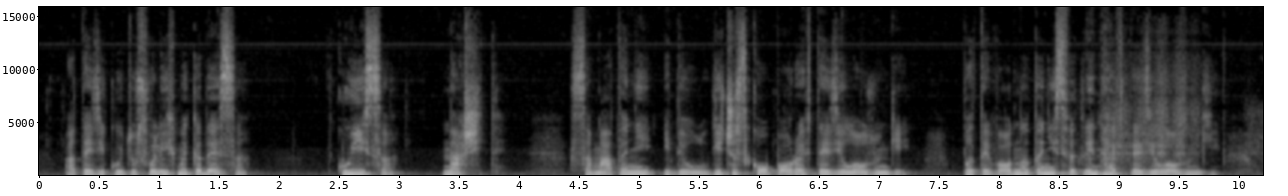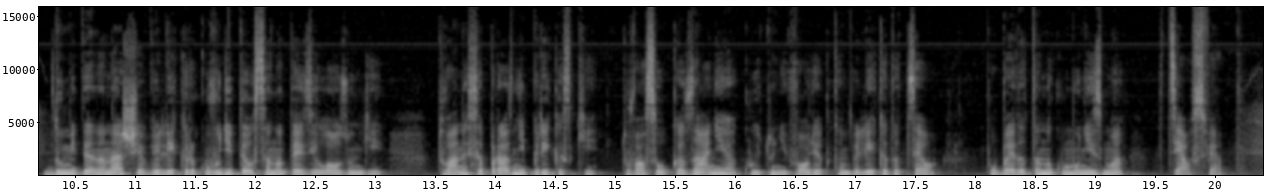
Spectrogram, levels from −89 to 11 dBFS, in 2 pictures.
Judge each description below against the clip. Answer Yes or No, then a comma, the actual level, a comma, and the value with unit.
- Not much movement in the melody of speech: No, average, 5.3 semitones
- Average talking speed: Yes, average, 155 wpm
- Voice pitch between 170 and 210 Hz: Yes, medium, 185 Hz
